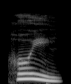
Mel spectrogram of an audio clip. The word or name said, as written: ಹೊಯ್ಯಲು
